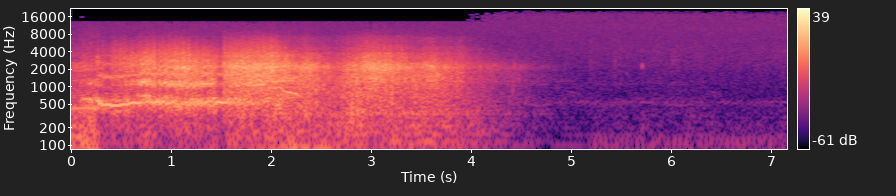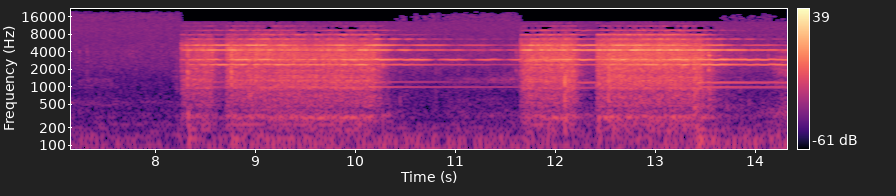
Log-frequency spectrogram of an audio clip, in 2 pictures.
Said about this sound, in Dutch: Er komt de vrachtwagen aan.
